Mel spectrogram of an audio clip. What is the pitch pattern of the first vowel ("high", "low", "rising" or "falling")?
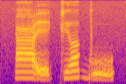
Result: low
